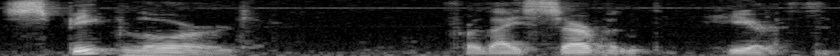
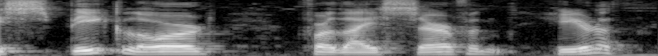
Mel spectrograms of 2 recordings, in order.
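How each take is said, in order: First: Low, soft and slow, bowing to God; hushed humble prayer. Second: Said in the usual way. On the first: Shown as a demonstration. Preacher showing the listener how to answer God: soft, low and humble. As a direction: breathe it like a humble servant. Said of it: "here's what to do. Say".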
